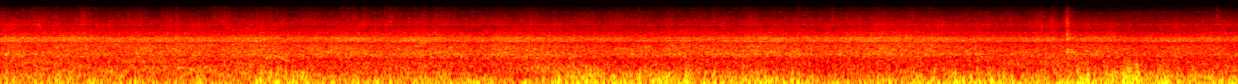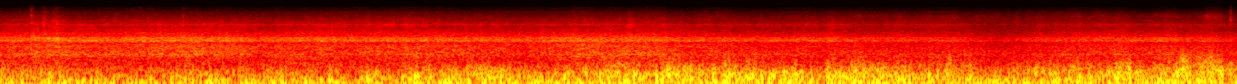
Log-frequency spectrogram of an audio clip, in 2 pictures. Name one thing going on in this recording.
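Wind rushes loudly past as a bicycle rides along.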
